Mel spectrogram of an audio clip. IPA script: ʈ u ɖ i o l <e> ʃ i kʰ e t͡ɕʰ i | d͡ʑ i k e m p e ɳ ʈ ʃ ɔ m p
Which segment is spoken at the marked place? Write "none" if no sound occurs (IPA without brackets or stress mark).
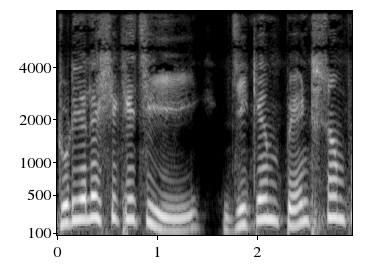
e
